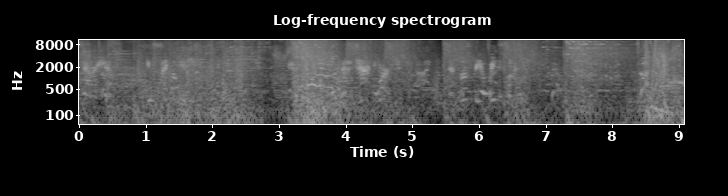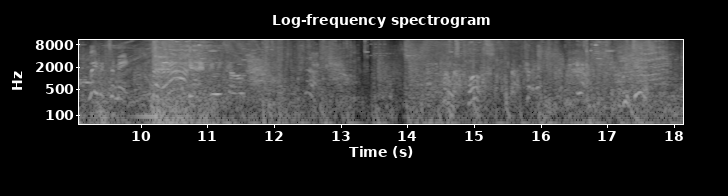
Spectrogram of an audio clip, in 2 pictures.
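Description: Explosions and shattering crashes burst from a video game battle.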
